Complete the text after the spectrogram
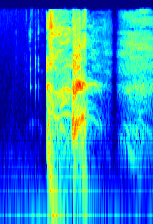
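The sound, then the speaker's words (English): A single loud sneeze bursts out suddenly, followed by a softer breathy exhale trailing off after a brief pause. “Sorry. Bless you.”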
